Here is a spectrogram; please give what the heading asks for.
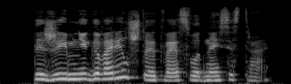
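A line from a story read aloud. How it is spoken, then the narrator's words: Plain. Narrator (Russian): спросила девушка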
